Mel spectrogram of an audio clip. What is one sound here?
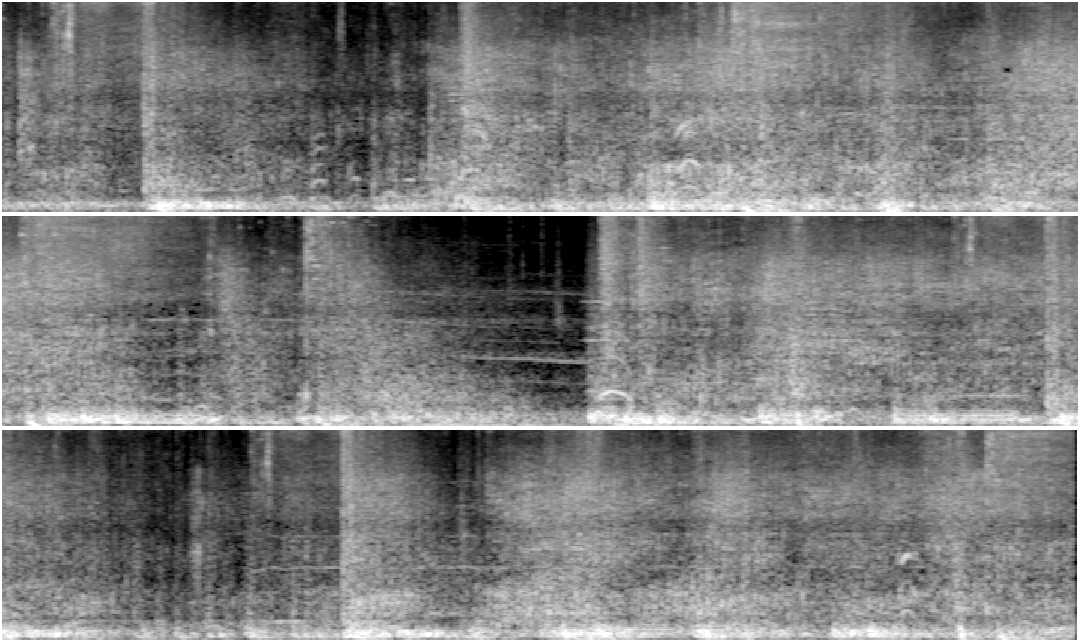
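Weapons strike and clash in a fight with sharp, repeated hits.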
